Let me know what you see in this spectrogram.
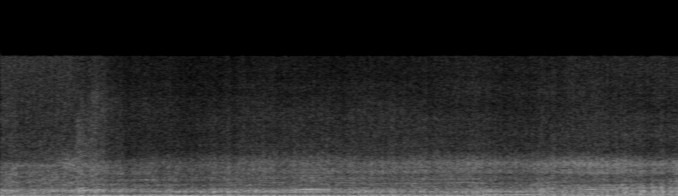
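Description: A car engine idling steadily with a low, even note.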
